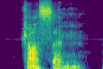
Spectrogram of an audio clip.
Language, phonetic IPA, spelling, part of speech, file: Polish, [ˈt͡ʃasɛ̃m], czasem, adverb / noun, Pl-czasem.ogg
